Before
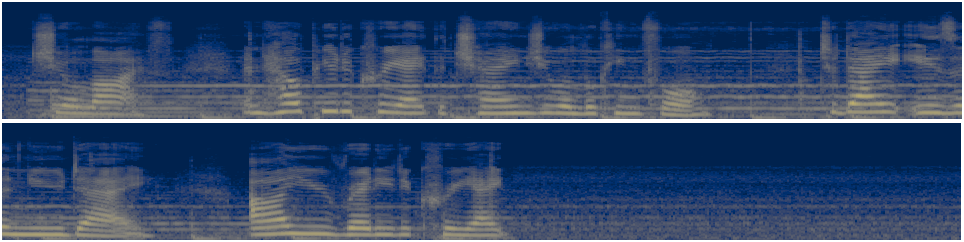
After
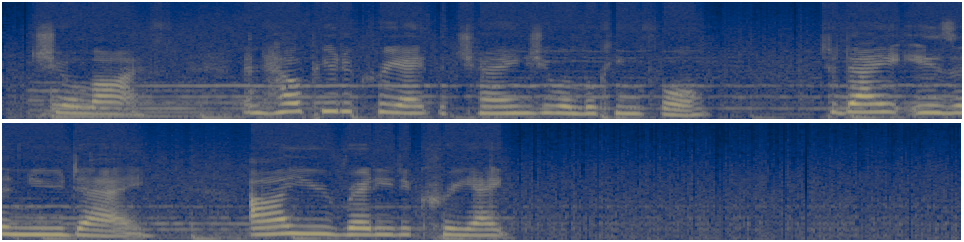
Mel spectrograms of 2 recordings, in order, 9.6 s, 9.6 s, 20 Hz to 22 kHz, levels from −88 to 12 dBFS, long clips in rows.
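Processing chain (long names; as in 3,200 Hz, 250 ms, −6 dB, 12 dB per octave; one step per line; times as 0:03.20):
0:01.77–0:04.13: noise gate −30 dBFS, range −10 dB
bit reduction 8 bits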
